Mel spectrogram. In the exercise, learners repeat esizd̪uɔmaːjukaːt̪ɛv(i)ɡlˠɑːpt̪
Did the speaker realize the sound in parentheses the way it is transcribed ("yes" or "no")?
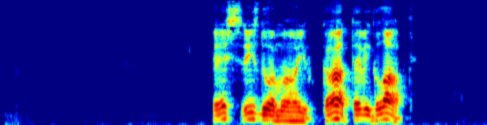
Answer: yes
